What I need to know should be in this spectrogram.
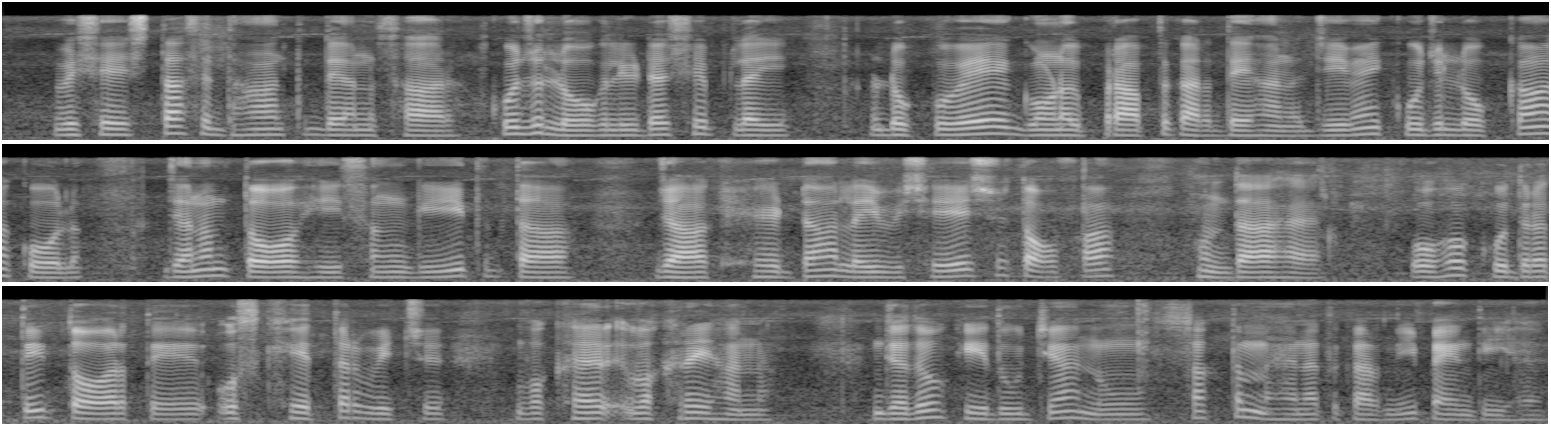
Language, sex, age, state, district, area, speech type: Punjabi, male, 18-30, Punjab, Rupnagar, urban, spontaneous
